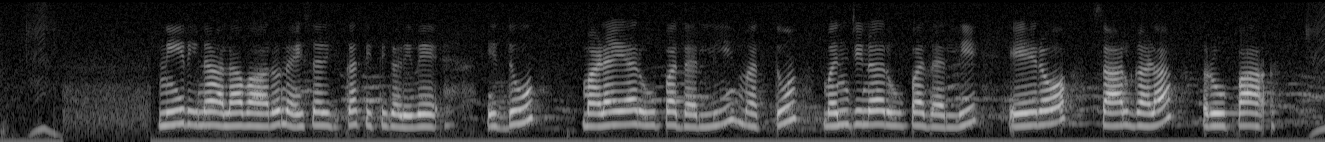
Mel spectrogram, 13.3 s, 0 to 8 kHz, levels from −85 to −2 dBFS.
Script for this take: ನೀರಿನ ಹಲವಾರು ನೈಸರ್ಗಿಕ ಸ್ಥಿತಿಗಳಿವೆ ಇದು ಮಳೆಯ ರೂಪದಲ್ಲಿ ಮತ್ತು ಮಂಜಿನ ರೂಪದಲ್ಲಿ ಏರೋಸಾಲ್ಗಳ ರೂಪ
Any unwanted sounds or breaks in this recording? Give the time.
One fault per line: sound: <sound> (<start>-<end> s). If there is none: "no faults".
no faults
